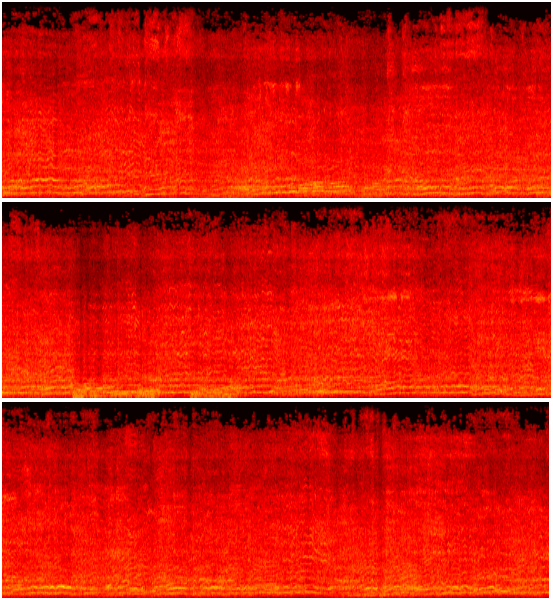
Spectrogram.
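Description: Several nitro RC buggies racing at once, their small two-stroke glow engines whining high and overlapping, each rising and falling in pitch as it accelerates and brakes around the track.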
